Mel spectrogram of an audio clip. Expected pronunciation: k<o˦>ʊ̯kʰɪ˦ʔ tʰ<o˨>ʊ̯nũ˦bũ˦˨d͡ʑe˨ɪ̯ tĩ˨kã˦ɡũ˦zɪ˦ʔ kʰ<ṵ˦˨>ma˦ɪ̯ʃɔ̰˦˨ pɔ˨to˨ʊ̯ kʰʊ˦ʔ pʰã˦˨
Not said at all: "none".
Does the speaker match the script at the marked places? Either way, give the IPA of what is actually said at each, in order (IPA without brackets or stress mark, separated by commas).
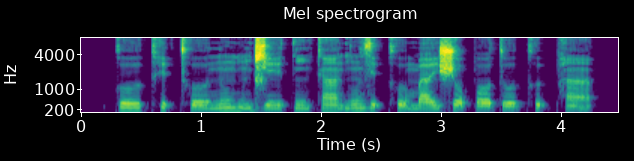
o˦, o˨, o̰˦˨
